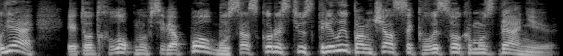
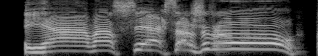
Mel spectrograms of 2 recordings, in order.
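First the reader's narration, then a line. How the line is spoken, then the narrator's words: Monster's shout. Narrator (Russian): прокричал монстр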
